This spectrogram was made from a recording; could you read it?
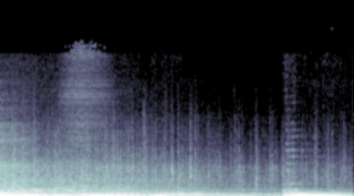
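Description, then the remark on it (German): Steady rain pours down in a thunderstorm, with low rumbling thunder rolling underneath and a deeper swell of rumble near the end. No one speaks. “Gegen Mitternacht zog das Gewitter weiter.”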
